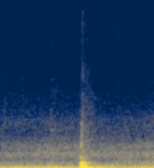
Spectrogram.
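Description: Steady low rumble of street background outdoors, with a single short thump a little over a second in.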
